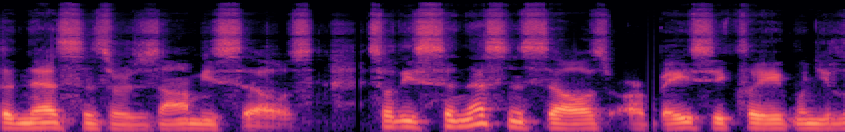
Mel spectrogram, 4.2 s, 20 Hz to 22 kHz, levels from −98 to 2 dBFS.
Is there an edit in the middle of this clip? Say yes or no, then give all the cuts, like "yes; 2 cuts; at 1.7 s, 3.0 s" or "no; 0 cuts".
no; 0 cuts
